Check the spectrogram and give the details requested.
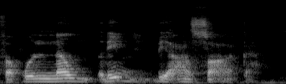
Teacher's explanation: Qalqalah pada ba-nya ini hilang. Langsung diidghamkan. Enggak boleh dipantulkan, langsung masuk pada huruf ba yang kedua. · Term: idgham mutamatsilain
